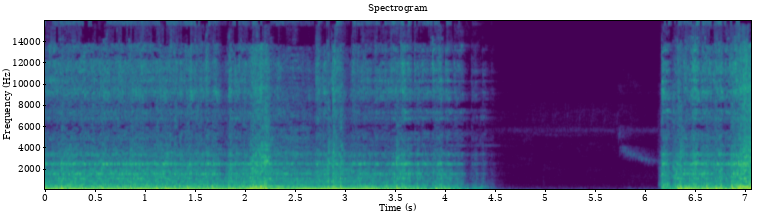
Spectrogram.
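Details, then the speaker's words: 1996 Tigershark jet ski two-stroke, bought non-running, first crank on its own fuel after new gas and fuel lines reconnected: revs up and settles cleanly, stops, restarts and runs steady without misses; runs good. "[Music] Yeah, runs good. About ready for water."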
